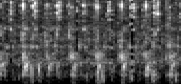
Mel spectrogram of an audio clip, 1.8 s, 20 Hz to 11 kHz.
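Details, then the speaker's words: 1953 Packard Clipper Deluxe engine at idle after valve adjustment, near number 6 exhaust valve: even, soft idle pulses about four per second with almost no valve noise; valvetrain quiet when properly adjusted. "And as you can hear, it's really almost no valve noise"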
